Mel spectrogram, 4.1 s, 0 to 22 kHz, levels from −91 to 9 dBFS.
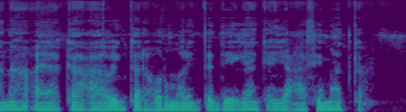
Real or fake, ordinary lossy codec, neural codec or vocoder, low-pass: fake; none; vocoder, 44.1 kHz, 128 mel bands, Pupu-Vocoder; none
